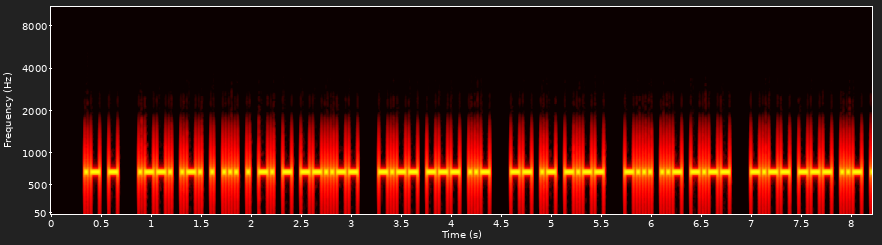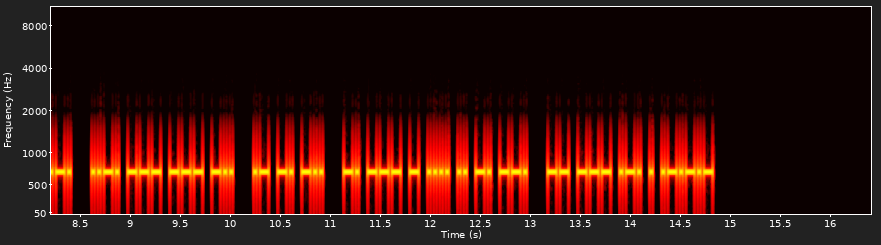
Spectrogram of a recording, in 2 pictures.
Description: Morse code, heard as a keyed tone, about 40 wpm, 700 Hz. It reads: AT PRESENT, YOU MAY BUY YOUR FOOD AND NOTHING MORE.
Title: Sentences from Top 800 Words 40wpm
